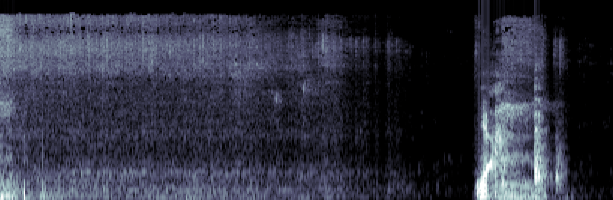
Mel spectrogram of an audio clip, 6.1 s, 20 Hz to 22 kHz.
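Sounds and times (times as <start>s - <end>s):
water splashing into curry frying in a hot pan: 0.0s - 4.2s
hiss and sizzle of curry frying in a hot pan: 0.0s - 6.1s
speech: 4.8s - 5.4s.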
